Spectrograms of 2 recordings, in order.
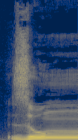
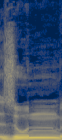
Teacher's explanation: cara membaca ikhfa itu dibaca samar dan berdengung · Kalau ikhfa hakiki abad itu dia lebih condong berbunyi eng ya.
